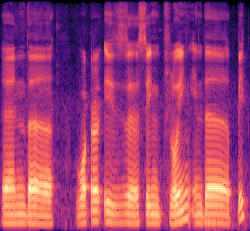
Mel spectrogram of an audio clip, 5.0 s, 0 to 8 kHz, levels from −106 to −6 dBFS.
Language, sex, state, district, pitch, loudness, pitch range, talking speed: English, male, Gujarat, Valsad, 115 Hz, -16 LUFS, 110-115 Hz, 120 wpm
